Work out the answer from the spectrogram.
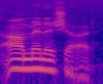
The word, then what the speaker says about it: Ahmadinejad: Yeah, but there's no Ak in there. It's just Ahmadinejad. It's how it's pronounced.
